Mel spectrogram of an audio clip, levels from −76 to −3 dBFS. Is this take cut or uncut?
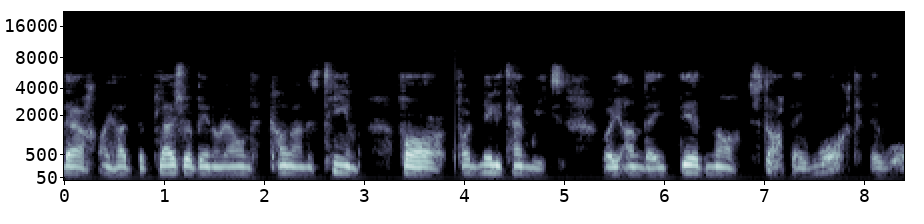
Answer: cut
